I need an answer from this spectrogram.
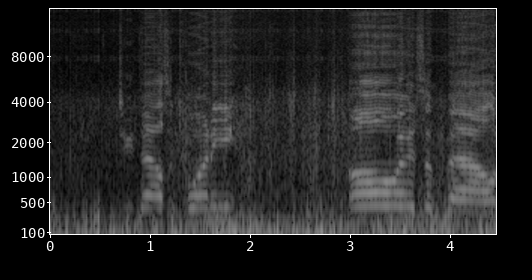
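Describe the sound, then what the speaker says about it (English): Strong south wind of about 20 mph gusts over an open farm field on a warm, windy February day, a steady loud rumbling buffet on the microphone beneath someone talking. "We've got about 20 mile per hour winds out of the south"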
